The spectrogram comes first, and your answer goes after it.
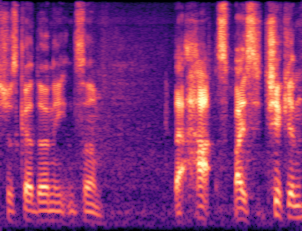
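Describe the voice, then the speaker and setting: A man with an American accent talks at a moderate pace in a fairly low pitch, a plain, everyday voice. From Colorado. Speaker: live streamer. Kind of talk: casual live stream chat. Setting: inside a truck camper. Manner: relaxed, casual.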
